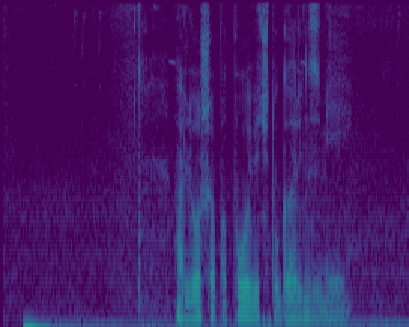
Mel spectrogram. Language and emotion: Russian, neutral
